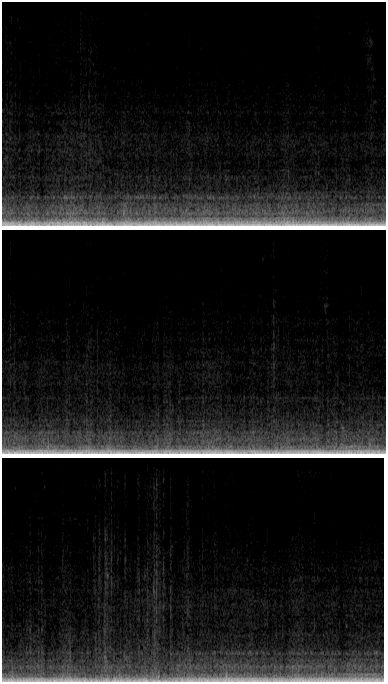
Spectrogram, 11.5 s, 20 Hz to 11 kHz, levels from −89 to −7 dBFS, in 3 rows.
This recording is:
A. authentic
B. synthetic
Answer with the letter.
A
